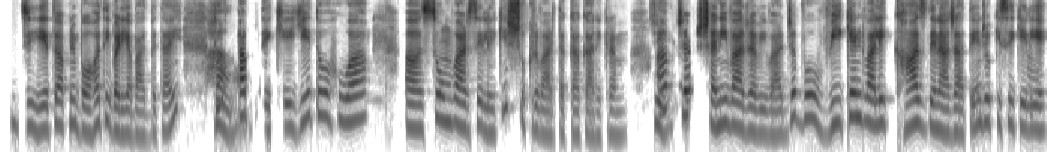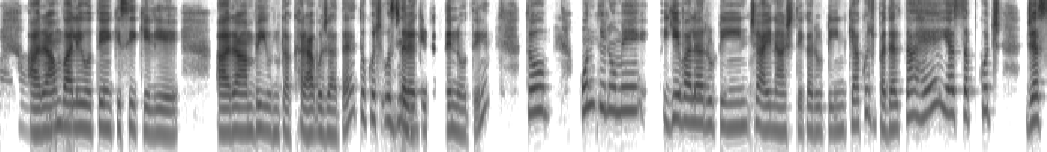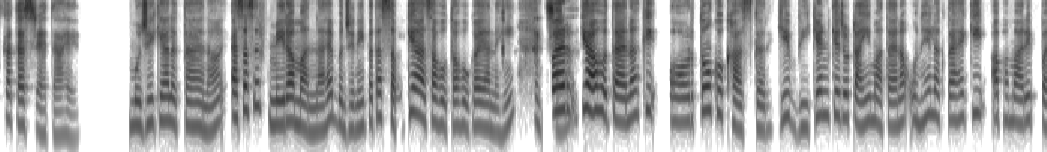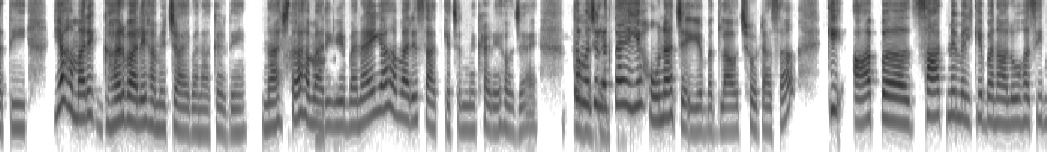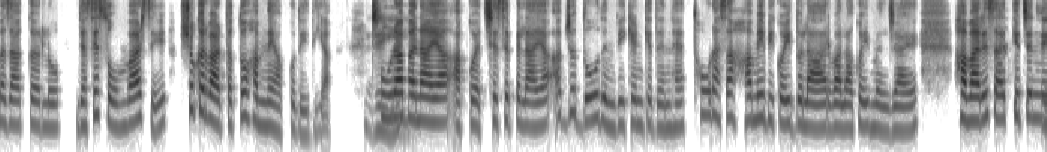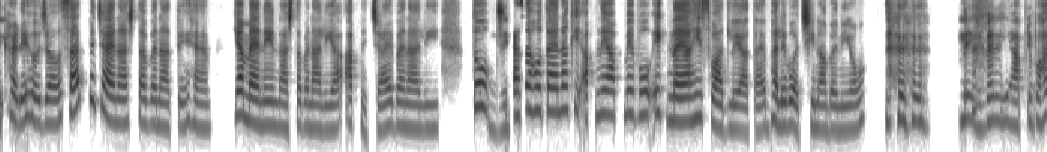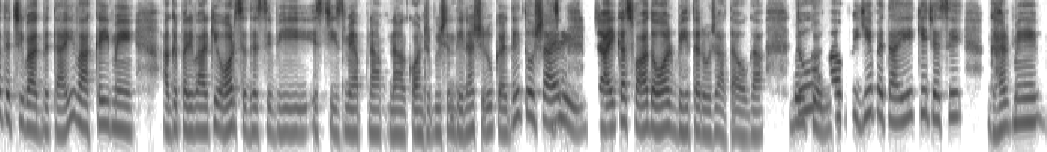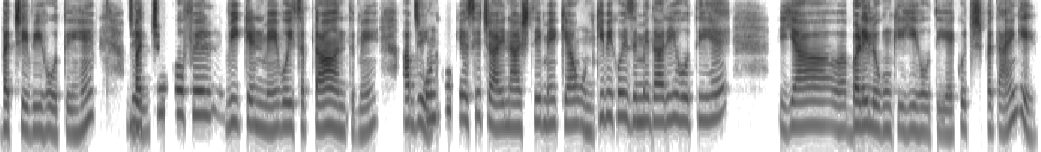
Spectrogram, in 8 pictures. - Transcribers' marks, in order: in English: "वीकेंड"; in English: "रुटीन"; in English: "रुटीन"; chuckle; in English: "वीकेंड"; in English: "टाइम"; in English: "किचन"; in English: "वीकेंड"; in English: "किचन"; laugh; in English: "कॉन्ट्रिब्यूशन"; in English: "वीकेंड"
- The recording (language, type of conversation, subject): Hindi, podcast, घर पर चाय-नाश्ते का रूटीन आपका कैसा रहता है?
